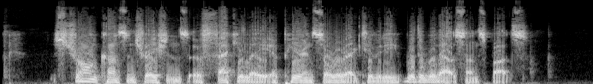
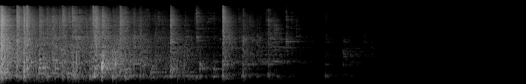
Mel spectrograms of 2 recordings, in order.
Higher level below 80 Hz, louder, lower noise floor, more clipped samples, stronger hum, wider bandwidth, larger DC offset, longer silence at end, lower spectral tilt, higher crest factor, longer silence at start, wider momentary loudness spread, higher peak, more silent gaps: first, -24 dBFS vs -84 dBFS; first, -7 LUFS vs -26 LUFS; second, -42 dBFS vs under -90 dBFS; first, 0.4% vs under 0.1%; neither; first, over 20 kHz vs 17 kHz; neither; second, 0.6 s vs 2.3 s; first, -5 dB/octave vs 2.5 dB/octave; second, 8 dB vs 30 dB; about the same, 0.05 s vs 0 s; second, 4 LU vs 19 LU; about the same, 0 dBFS vs 0 dBFS; neither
